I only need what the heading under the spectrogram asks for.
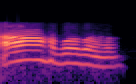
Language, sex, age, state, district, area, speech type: Assamese, female, 60+, Assam, Golaghat, urban, conversation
